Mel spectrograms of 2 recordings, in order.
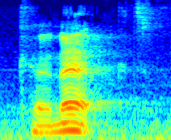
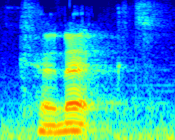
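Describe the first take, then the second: First: The stress is on the second syllable. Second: The stress is on the second syllable.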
